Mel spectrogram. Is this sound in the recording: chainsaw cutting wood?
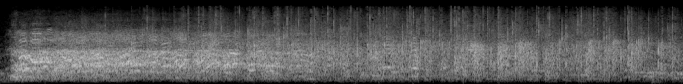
no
